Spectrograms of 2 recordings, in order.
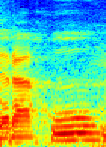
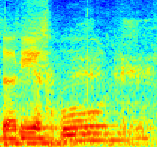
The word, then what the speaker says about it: Rahu: C'est en sanskrit, c'est Rahu, mais en khmer, ça se prononce Rihu.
